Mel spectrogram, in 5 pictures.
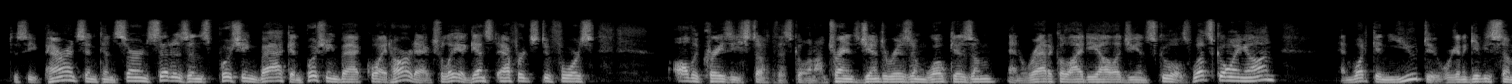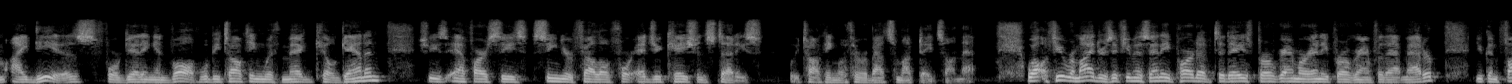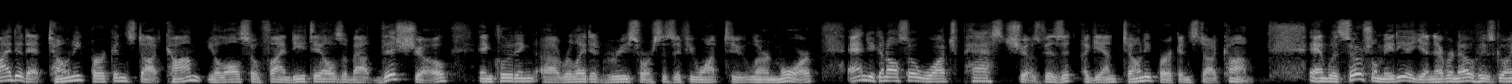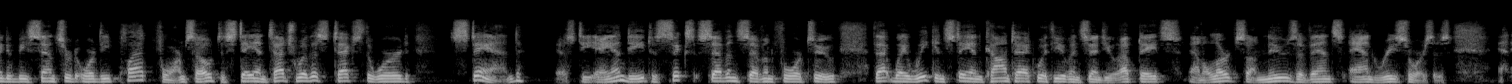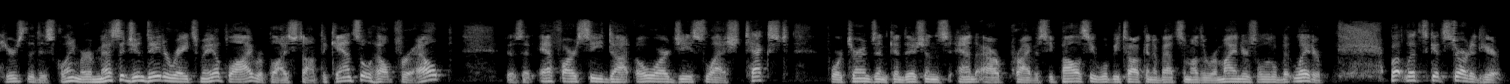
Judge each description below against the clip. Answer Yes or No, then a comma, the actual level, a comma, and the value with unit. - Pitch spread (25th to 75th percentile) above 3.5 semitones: Yes, average, 4.1 semitones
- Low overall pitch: Yes, low, 130 Hz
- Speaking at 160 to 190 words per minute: Yes, average, 175 wpm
